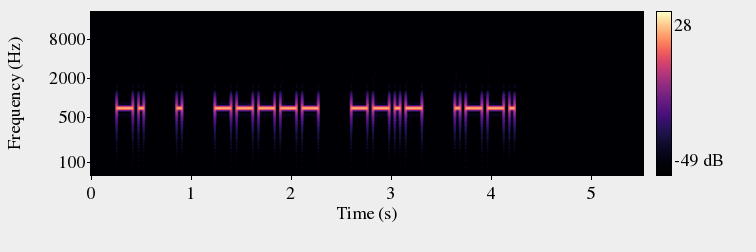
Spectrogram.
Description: Morse code, heard as a keyed tone, about 22 wpm, spaced as for 16 wpm, 700 Hz. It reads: NE0QP
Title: USA Call Signs - 5 Characters - 2x Character Spacing - 22wpm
